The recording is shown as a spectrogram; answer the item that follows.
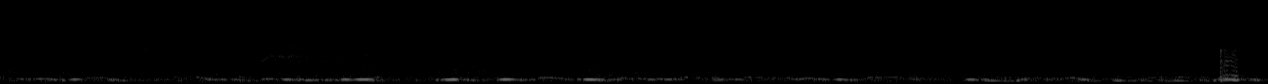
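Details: A sleeping pug snores in a small room: low, rumbling snores in an uneven rhythm, roughly forty a minute, with a brief hiss of breath near the third second.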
